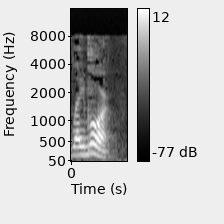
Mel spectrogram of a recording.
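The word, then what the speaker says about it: Lamor (לאמר): So Lamor can be written with a vav or without a vav. And either way, it's pronounced Lamor.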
